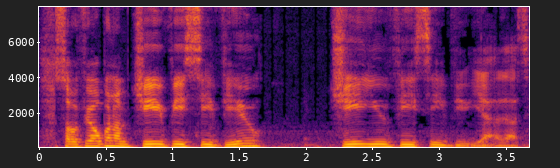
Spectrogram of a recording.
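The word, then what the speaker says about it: guvcview: So if you open up GUVC view, yeah, that's how you say it.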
